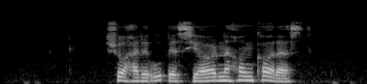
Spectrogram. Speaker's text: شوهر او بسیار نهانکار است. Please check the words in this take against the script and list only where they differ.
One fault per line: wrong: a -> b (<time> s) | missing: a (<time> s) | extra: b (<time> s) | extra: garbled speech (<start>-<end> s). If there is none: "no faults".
no faults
